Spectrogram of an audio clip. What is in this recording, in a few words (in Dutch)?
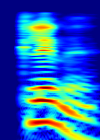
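"klimmen", Dutch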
